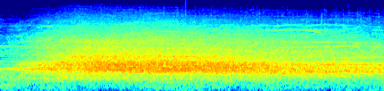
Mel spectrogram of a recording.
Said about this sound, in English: We have tonight a large crowd and a raucous crowd.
